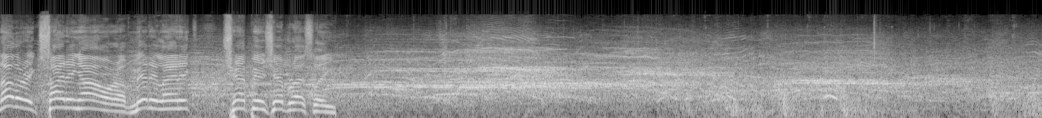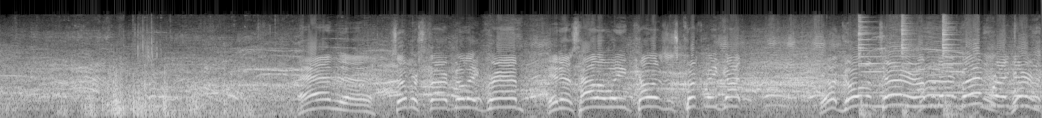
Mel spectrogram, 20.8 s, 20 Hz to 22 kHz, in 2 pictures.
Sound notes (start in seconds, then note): 5.2 crowd cheering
